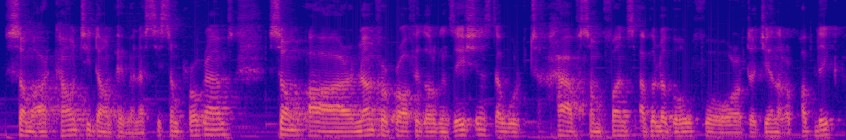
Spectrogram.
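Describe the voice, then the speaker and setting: A middle-aged man from Senegal answers interview questions about his work in banking. His voice sits very low, and he explains things carefully, stopping often on small hesitations. The sound is roomy, with soft music faintly underneath. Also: steady tone. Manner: measured, explanatory, with frequent "uh" pauses. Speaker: mortgage banker interviewee. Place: indoor office set with bookshelves.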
